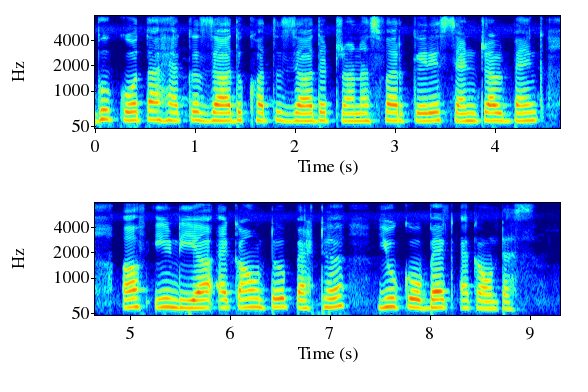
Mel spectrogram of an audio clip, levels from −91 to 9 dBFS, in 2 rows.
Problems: constant background noise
